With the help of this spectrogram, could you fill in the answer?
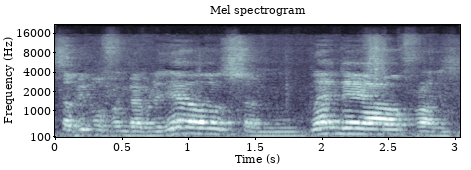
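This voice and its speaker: A man's voice: on the high side, normal speed, warm tone. A man giving a casual, chatty motivational talk as a guest presenter, drawing a live audience in with questions. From born in Jordan, moved to America at five. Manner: chatty, engaging listeners with questions. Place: indoor room with live audience. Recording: echoey room, distant mic, background noise.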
